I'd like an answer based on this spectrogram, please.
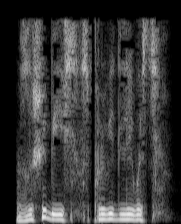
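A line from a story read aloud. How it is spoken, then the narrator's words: Sigh. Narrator (Russian): вздохнул я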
